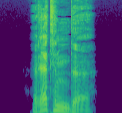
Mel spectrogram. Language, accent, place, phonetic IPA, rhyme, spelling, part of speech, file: German, Germany, Berlin, [ˈʁɛtn̩də], -ɛtn̩də, rettende, adjective, De-rettende.ogg
- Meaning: inflection of rettend: 1. strong/mixed nominative/accusative feminine singular 2. strong nominative/accusative plural 3. weak nominative all-gender singular 4. weak accusative feminine/neuter singular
